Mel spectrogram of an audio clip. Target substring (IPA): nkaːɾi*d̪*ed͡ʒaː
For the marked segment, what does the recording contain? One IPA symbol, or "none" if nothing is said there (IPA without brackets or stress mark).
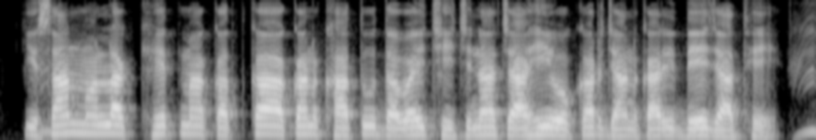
d̪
